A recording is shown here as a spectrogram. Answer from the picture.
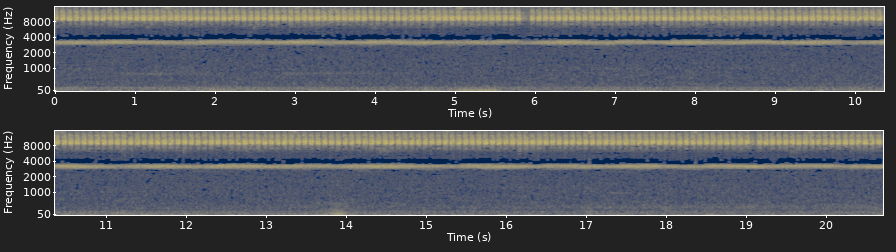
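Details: Nighttime insects keep up a continuous high, rapidly pulsed trill and a piercing upper buzz. A couple of brief low thumps are the only interruptions.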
